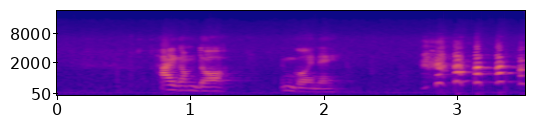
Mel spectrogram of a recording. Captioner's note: speaking in Chinese; woman laughs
